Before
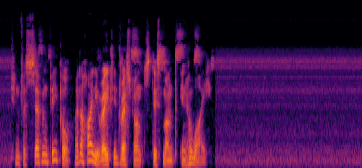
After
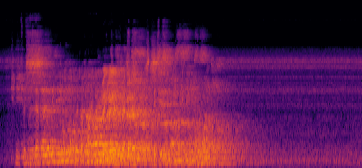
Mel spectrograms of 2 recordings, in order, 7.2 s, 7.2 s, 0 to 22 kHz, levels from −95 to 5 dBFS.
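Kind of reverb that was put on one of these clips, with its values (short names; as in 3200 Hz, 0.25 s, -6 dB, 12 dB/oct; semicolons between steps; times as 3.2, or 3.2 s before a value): digital reverb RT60 2.5 s, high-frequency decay 0.45×, pre-delay 65 ms, DRR -8 dB; gain -5.5 dB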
